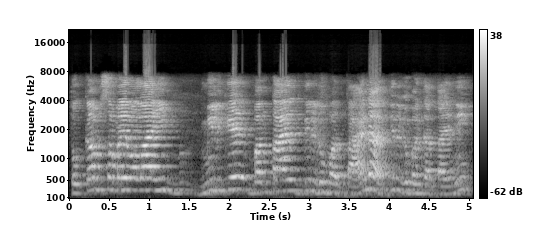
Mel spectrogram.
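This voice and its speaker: A man with a very high voice teaches a classroom grammar lesson, quizzing his students and repeating each point. He sounds far from the mic, and the room echoes heavily around him. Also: normal speed, sharp tone. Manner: asks the class questions and repeats key points.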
